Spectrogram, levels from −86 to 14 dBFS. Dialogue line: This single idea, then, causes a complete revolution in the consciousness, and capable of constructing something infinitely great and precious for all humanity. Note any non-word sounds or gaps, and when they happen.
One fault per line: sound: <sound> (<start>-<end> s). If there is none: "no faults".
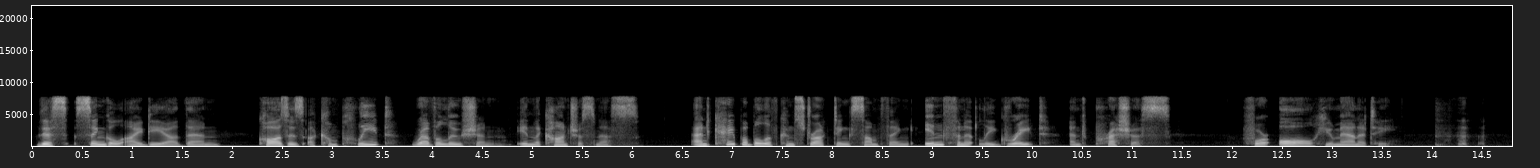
sound: laugh (14.0-14.6 s)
